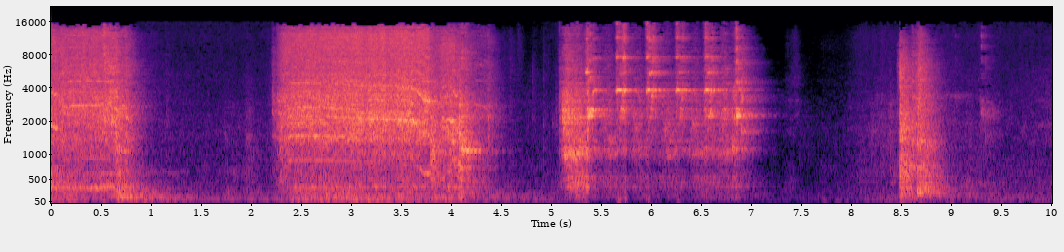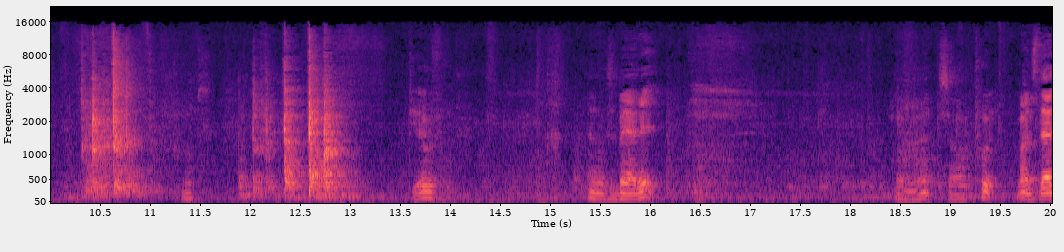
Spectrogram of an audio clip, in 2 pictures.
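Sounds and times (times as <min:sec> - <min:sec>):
power drill drilling into car body: 0:00.0 - 0:00.9, 0:02.2 - 0:04.5.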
